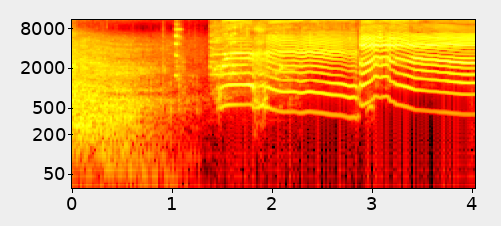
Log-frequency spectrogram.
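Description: A cartoon robot dinosaur's loud roar, already under way, fades out within the first second or so. A small child's voice then starts crying about a second and a half in: one long wail that slowly falls in pitch, with a short break near the three-second mark.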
